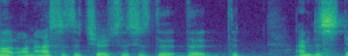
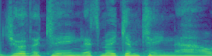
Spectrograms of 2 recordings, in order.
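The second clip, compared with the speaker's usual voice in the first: excited crowd cheer; 8 semitones higher than usual. Retold or imitated. Crowd crowning Jesus.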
